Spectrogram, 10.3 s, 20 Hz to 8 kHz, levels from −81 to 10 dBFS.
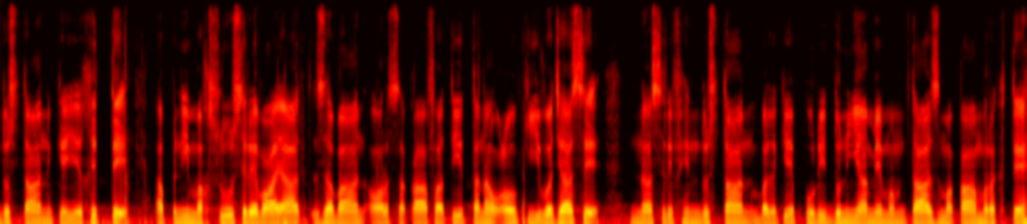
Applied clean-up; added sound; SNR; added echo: none; none; none; none.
